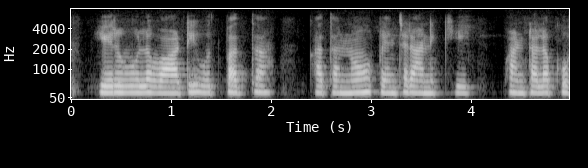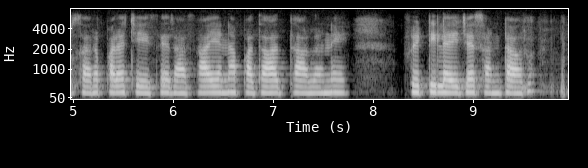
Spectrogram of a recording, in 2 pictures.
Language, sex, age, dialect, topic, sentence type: Telugu, female, 18-24, Southern, agriculture, statement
